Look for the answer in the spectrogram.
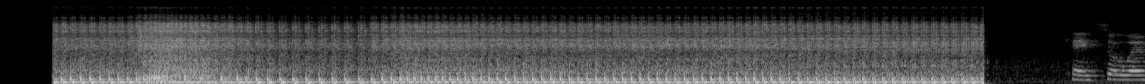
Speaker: was a knocking noise coming out of the engine um top of the engine it definitely sounds like it's the valve so um i took the cover off and started it and there's no oil coming up to the top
